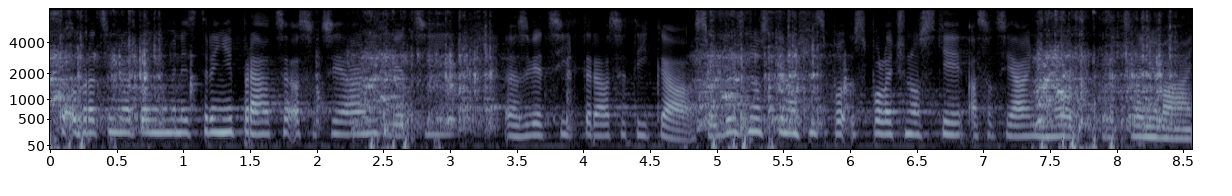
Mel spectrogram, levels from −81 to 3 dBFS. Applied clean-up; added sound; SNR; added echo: none; Engine; 3 dB; none.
